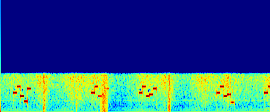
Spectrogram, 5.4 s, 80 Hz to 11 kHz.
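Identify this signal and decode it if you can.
Five-tone selective call (ZVEI), heard as quick runs of five tones, tones of about 70 ms. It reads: 88620 88670 88671
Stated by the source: Received by SDR, ZVEI five-tone.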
